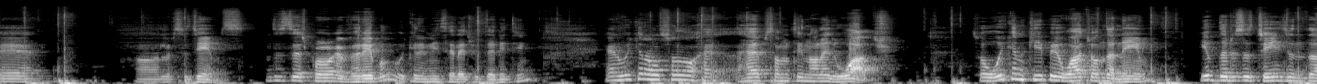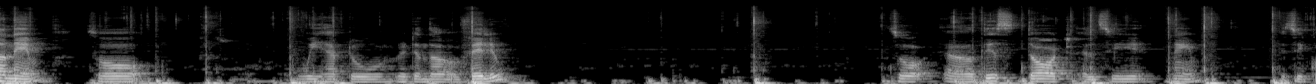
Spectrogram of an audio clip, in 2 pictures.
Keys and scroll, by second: 2.1 Right, 3.0 Down, 4.8 Return, 7.7 space, 9.5 Return, 11.6 space, 14.1 BackSpace, 17.9 BackSpace, 18.8 Right, 19.6 space, 20.7 Return, 22.7 BackSpace, 24.9 Return, 25.2 space.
